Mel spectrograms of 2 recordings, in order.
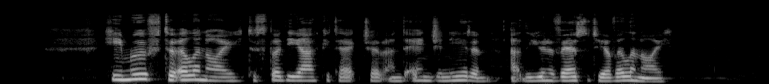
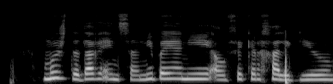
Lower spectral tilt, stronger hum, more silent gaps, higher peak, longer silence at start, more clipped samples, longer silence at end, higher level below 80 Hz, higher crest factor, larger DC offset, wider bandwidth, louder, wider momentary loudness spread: second, -5 dB/octave vs -6.5 dB/octave; neither; neither; second, -8 dBFS vs -2 dBFS; first, 1.05 s vs 0.45 s; neither; first, 1 s vs 0 s; second, -76 dBFS vs -50 dBFS; about the same, 18 dB vs 22 dB; neither; about the same, 11.5 kHz vs 11 kHz; about the same, -26 LUFS vs -24 LUFS; first, 12 LU vs 7 LU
